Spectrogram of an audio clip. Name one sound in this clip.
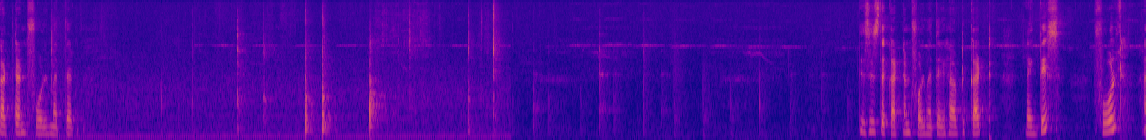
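A spatula scrapes and taps against a glass bowl while mixing batter.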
